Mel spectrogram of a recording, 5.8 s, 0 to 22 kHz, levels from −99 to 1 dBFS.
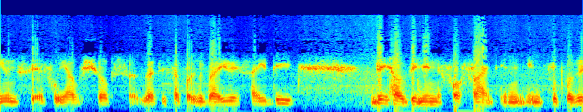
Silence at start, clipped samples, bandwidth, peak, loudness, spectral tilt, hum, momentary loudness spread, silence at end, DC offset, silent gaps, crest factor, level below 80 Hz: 0 s; under 0.1%; 13.5 kHz; -6 dBFS; -19 LUFS; -5 dB/octave; none; 6 LU; 0 s; under 0.1%; none; 14 dB; -54 dBFS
